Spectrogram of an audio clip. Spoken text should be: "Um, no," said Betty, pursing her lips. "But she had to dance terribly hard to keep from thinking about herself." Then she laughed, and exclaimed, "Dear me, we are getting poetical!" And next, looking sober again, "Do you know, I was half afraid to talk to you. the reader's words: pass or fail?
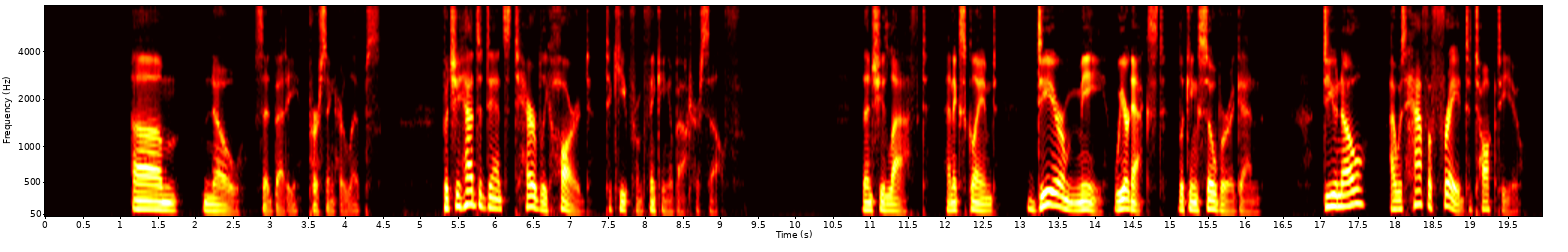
fail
